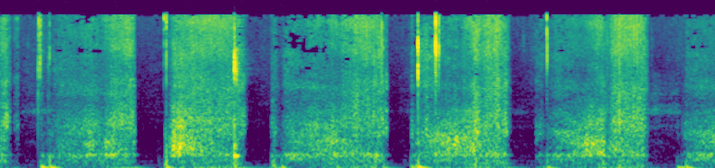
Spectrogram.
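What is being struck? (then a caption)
Foam microphone windscreen. Long nails and fingertips of both hands scratch and rub the black foam cover wrapped around an upright black cylindrical condenser microphone. Six bursts of close, scratchy rustling and muffled rubbing, heavy in the low end, are separated by brief near-silent pauses.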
